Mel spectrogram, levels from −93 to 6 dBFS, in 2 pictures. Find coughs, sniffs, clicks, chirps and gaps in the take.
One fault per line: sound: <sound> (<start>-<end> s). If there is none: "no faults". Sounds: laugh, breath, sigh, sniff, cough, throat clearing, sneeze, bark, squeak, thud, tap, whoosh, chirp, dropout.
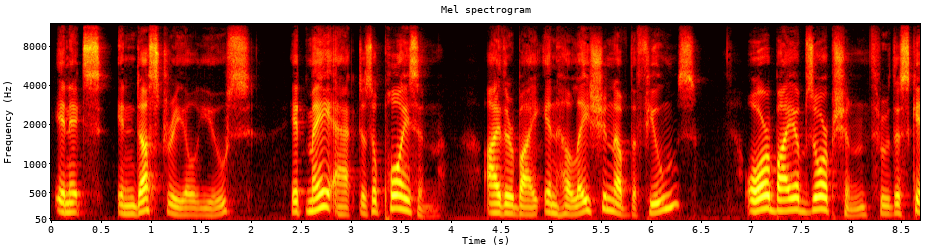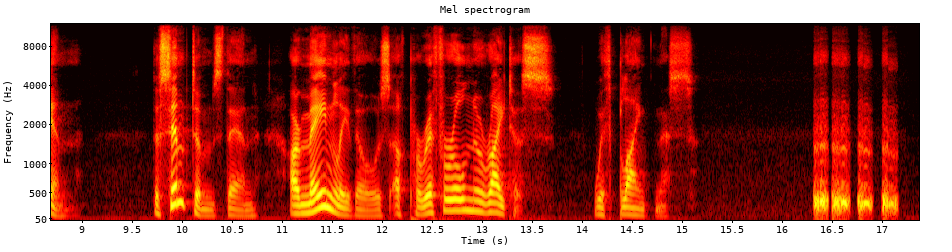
sound: laugh (16.3-17.2 s)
